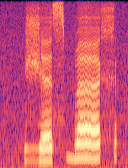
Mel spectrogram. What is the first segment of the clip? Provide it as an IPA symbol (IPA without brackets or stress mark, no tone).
ʒ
